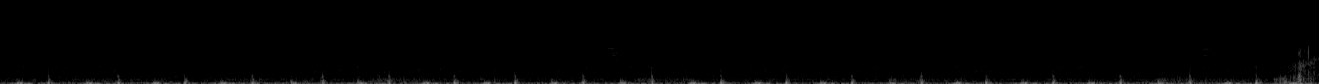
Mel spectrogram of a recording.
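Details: Streamer's own heartbeat picked up by a microphone during an ASMR stream, with the streamer feeling hot and jumping jacks mentioned: steady low thumps about 90 beats a minute over faint room hum; normal heartbeat.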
